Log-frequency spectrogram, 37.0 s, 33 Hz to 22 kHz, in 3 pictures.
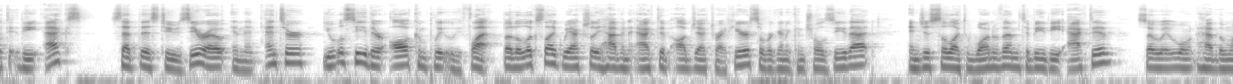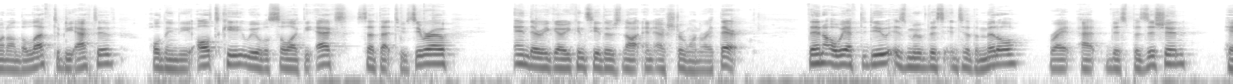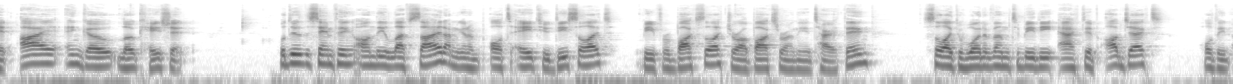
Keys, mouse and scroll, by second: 0.2-3.2 alt+drag, 3.2-3.5 shift+middle drag, 3.5-5.0 scroll up 3, 5.0-7.5 shift+middle drag, 7.5 ctrl+z, 7.8-8.4 scroll down 3, 8.4-9.1 shift+middle drag, 9.1 shift+click, 10.9-12.2 scroll down 4, 12.2-12.8 scroll up 6, 12.8-15.1 shift+middle drag, 15.1-17.2 alt+drag, 17.2-17.5 scroll down 4, 17.5-18.9 shift+middle drag, 18.9-19.5 scroll up 4, 19.5-20.3 shift+middle drag, 20.3 g, 24.7 i, 26.4-27.0 scroll down 3, 27.0-28.4 shift+middle drag, 28.4 scroll up 1, 28.6 alt+a, 29.9 scroll up 2, 30.3 b, 33.0-33.7 scroll down 1, 33.7 shift+click.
